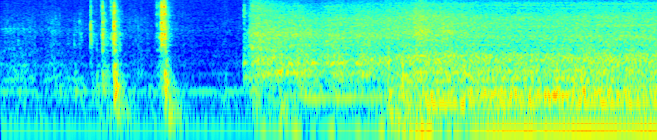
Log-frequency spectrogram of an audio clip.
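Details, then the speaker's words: VW Touareg diesel, first start after sump refitted, no coolant, intercooler pipe issue noted: short crank, catches at once, settles into steady even idle with no misfire, knock or rattle; healthy first start. "Flipping heck, it started straight up. You hear it? I didn't expect it to start so quick, I'll be honest. It sounds spot on, that actually."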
